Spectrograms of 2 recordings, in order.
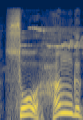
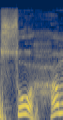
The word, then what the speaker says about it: सोहम: चल रही है वहां सोहंग शबद का उच्चारण सोहंग किया जाता है हुआ है यो यो हनी स्पेस लिखने में तो सोहम है अगर इनपुट प्राचीन परंपरा आबादी गुरुओं के माध्यम से जो इसका उच्चारण करते हैं वह सोहंग करते हैं तथा व्याकरण के विद्वान बुद्धिजीवी वर्गों में इसका जो उच्चारण होता है वह सोहम होता है कि इस पर मैंने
